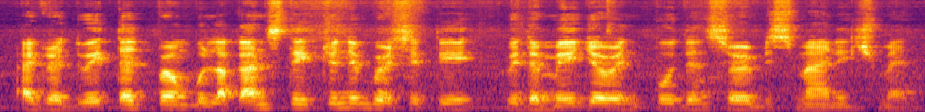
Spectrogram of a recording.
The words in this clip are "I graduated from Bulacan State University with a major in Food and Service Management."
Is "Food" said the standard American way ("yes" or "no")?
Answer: no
